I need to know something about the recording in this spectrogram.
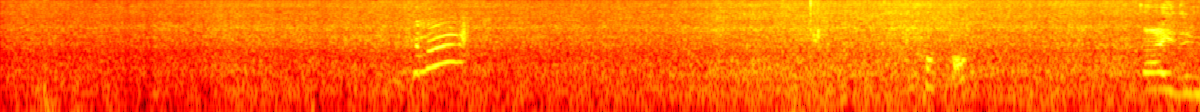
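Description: Sea surf breaking on a rocky shore, a steady rumbling wash of waves with wind buffeting the microphone. A short rising voice sound cuts in about two seconds in, and voices come in near the end.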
